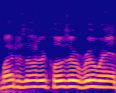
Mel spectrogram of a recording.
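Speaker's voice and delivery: high, bawling crybaby wail. Retelling how a spoiled kid bawled in a puddle: imitating someone bawling like a baby. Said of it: "bawling like a massive baby".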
